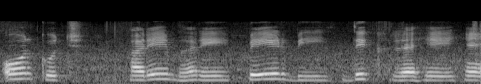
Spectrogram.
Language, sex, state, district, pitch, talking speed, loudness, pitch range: Hindi, female, Madhya Pradesh, Dhar, 200 Hz, 110 wpm, -16 LUFS, 195-235 Hz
